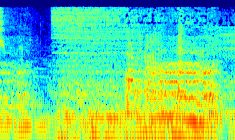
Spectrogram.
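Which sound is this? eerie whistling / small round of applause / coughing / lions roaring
lions roaring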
